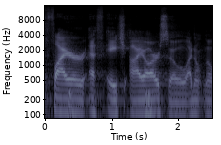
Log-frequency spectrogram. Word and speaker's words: FHIR: here is f is for fast right and it's spelled fire fhir so I don't know why all these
